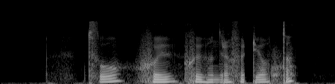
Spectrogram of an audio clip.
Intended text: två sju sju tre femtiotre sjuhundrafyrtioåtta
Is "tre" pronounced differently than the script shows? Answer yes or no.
yes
